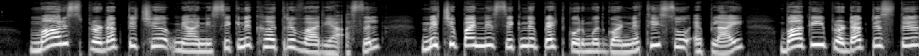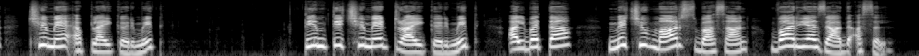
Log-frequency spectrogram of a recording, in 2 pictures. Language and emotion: Kashmiri, neutral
